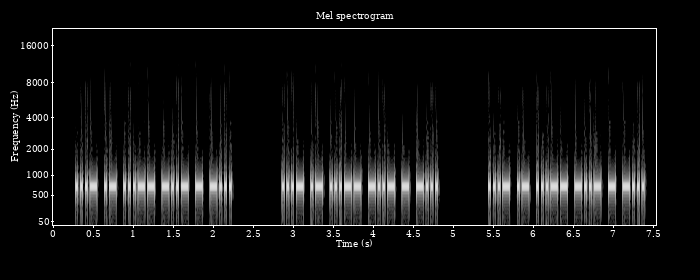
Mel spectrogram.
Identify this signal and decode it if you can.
Morse code, heard as a keyed tone, about 40 wpm, 700 Hz. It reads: VA3XTB VA3XTB VA3XTB
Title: DXCC-100 Call Signs - 6 Characters - Repeated 3x - 40wpm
